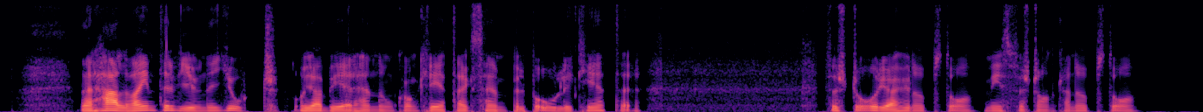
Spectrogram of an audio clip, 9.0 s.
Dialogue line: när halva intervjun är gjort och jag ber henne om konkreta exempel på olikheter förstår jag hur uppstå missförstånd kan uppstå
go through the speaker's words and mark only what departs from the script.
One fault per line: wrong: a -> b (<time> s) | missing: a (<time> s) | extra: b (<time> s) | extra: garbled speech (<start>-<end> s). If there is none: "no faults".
no faults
